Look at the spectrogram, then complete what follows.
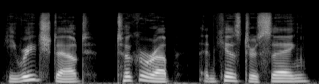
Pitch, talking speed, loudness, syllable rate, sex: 150 Hz, 190 wpm, -17 LUFS, 4.4 syllables/s, male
